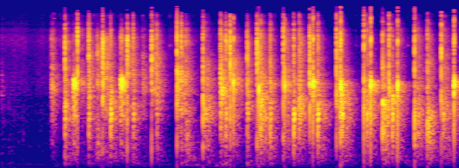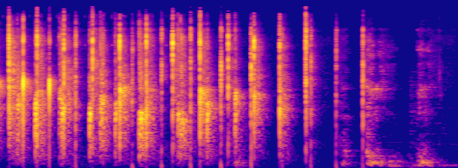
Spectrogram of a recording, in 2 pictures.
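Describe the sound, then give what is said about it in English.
An audience breaks into applause, a dense, steady patter of many hands clapping at once, sustained for several seconds before thinning out at the end. “Applause.”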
